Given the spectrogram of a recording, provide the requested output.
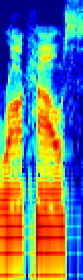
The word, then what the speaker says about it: Rakkhaus: design um and then Rock House the way it's pronounced obviously is like rock house which speaks more to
